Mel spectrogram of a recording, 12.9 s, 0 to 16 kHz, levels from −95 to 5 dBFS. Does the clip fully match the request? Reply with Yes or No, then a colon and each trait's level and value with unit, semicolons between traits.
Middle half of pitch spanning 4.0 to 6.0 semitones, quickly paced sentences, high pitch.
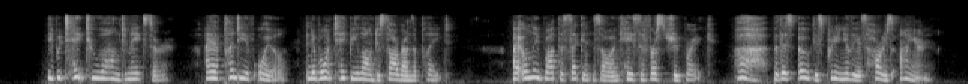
Yes: average, 4.5 semitones; fast, 215 wpm; high, 245 Hz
